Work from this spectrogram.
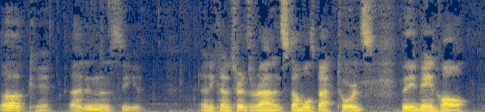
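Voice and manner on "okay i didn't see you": slow, dazed, vacant, spellbound delivery. Voicing a guard who is bewitched into looking away: dazed, bewitched. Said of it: "his eyes glaze over, and he sort of says".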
